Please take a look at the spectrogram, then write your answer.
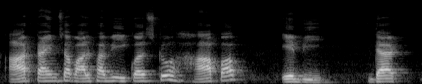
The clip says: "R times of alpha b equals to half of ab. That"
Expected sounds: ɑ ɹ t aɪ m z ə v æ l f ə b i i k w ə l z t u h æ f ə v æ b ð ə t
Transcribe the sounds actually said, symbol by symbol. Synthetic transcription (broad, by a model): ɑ ɹ t aɪ m s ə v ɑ l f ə b i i k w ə l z t u h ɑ p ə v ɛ b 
